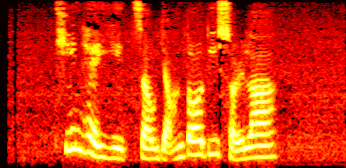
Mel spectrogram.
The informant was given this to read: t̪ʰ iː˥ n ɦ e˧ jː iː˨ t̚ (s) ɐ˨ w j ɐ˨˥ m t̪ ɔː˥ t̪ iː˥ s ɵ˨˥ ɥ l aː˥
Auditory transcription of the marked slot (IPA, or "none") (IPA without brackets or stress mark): t͡s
